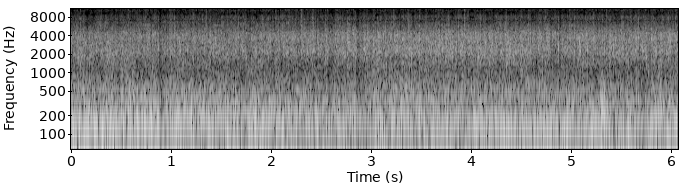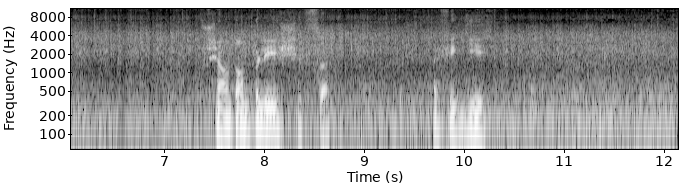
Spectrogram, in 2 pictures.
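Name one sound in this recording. A truck engine idles nearby with a low steady rumble.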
